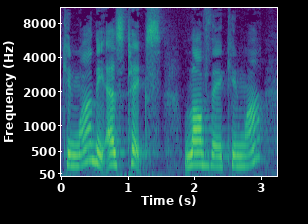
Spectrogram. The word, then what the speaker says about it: quinoa: become familiar with it's spelled quinoa but it's pronounced quinoa the Aztecs love their quinoa Aussies are starting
